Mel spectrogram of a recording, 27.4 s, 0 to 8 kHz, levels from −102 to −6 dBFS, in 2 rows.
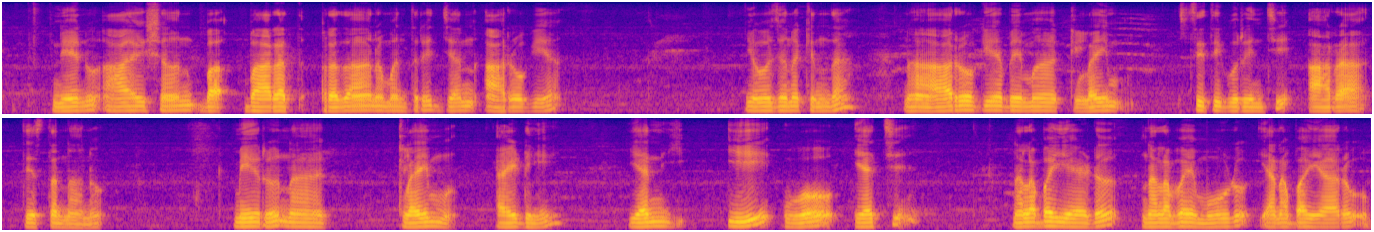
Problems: background conversations at intervals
